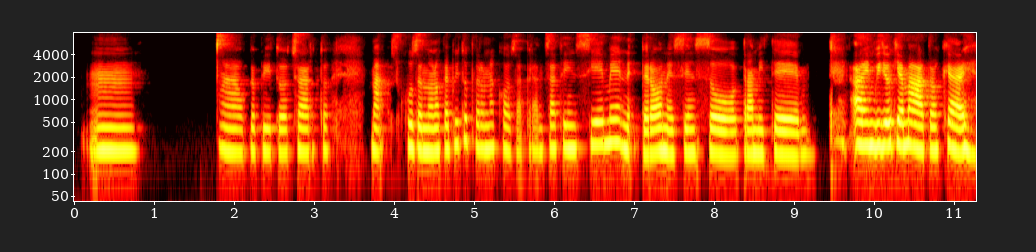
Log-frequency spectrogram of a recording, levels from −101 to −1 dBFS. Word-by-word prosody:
Mh. 210 -1 -2 1.1
Eh 205 -2 -3
ho 195 - -7
capito, 205 -1 -5
certo. 205 +1 -6 0.5
Ma 205 -2 -4
scusa, 225 -3 -2
non 205 0 +1
ho 210 - 0
capito 250 +5 -4
però 235 -5 -5
una 225 +1 -2
cosa, 220 -3 -8
pranzate 220 +2 -7
insieme, 250 +4 0
ne 215 -1 -2
però 195 +1 +3
nel 195 -2 +1
senso 190 -1 0
tramite 190 -1 +1 0.5
Ah, 250 0 +6
in 245 - +5
videochiamata, 240 -2 +5
okay, 215 -2 +3
210 Hz, 130 wpm, -22 LUFS, 200-225 Hz, 1.1 s, Ah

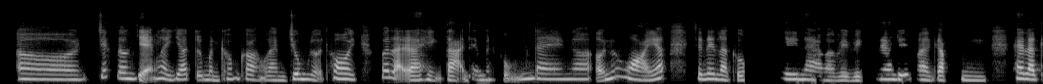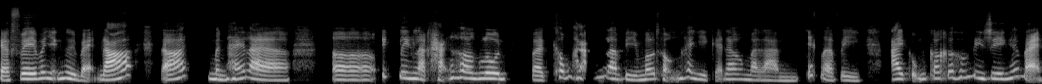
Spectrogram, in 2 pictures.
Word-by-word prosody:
Ờ, 230 -3 0 0.2
chắc 335 0 -9
đơn 270 -2 +1
giản 265 - +2
là 270 - 0
do 230 +1 -1
tụi 205 -3 -8
mình 210 -3 -4
không 250 +6 -6
còn 230 -5 -3
làm 195 -2 -5
chung 245 +1 +1
nữa 205 - -4
thôi, 255 -6 +2 0.2
với 320 -1 0
lại - - +2
là 200 - +4
hiện 215 +1 -5
tại 200 -1 +1
thì 215 - -12
mình 205 +1 -6
cũng 260 0 -3
đang, 245 -2 -1
ơ, 240 0 -2
ở - - -2
nước 285 +9 -1
ngoài 230 - +1
á, 290 - +2 0.3
cho 245 - -2
nên 245 -1 +1
là 210 - +2
cũng 195 0 -4 0.4
khi 240 -1 0
nào 220 -2 -1
mà 185 -1 -5
về 185 0 -4
Việt 180 0 -5
Nam 235 -1 -1
để 220 - +1
mà 215 -2 -1
gặp, 200 -1 +1
ừm, 190 -4 -4 0.3
hay 265 -1 +3
là 235 -2 +6
cà 200 -3 +2
phê 255 +4 +6
với 280 +2 +1
những 275 0 +2
người 260 -4 +4
bạn 225 +4 -1
đó. 220 - +8 0.3
Đó, - - +5 0.2
mình 235 -3 +2
thấy 255 +3 +2
là, 205 -8 +4 0.4
ờ, 210 -1 +2
ít 385 - -6
liên 280 -3 +3
lạc 255 - +3
hẳn - - +1
hơn 290 -3 +2
luôn 265 -2 +6 0.3
và 200 -2 +2
không 315 +2 -2
hẳn 280 -1 0
là 290 -6 +1
vì 215 -3 -2
mâu 235 +4 +1
thuẫn 280 - -3
hay 320 - -1
gì 225 -4 -2
cả - - -8
đâu 240 0 -2
mà 210 -3 -2
là - - -3 0.3
chắc - - -6
là 185 - 0
vì 185 -3 -5 0.3
ai 245 +1 +3
cũng 250 0 -4
có 280 - -2
cái 305 +1 -2
hướng 320 +5 -5
đi 280 -7 +1
riêng 260 0 0
á 350 - -4
bạn. 430 +2 +5
240 Hz, 250 wpm, -23 LUFS, 210-270 Hz, 0.4 s, đó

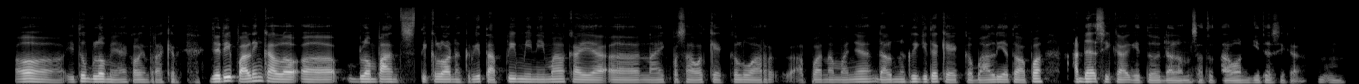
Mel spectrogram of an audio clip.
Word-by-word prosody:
Oh, 120 -5 +2
itu 115 +3 -1
belum 125 -1 +6
ya, 110 - -5
kalau 110 - -2
yang 110 0 -6
terakhir. 105 0 -7 0.3
Jadi, 165 +6 +8
paling 135 +2 +6
kalau, 120 -4 +6
eee, 115 -2 +2 0.2
belum 125 -1 +1
pans 120 -2 +1
di - - -5
ke 130 - -13
luar 120 -1 +4
negeri, 120 +4 -3
tapi 110 +4 0
minimal 120 0 -1
kayak, 110 -2 +1
eee, 105 -1 -2
naik 105 0 -7
pesawat 110 -1 -5
kayak 110 -2 -8
ke - - -4
luar, 110 0 -4 0.2
apa 110 +3 -7
namanya. 110 +3 -5
Dalam 115 -1 -2
negeri 120 +3 -2
gitu. 130 +1 +2
Kayak 110 -4 -4
ke - - -6
Bali, 105 +3 -2
atau 115 0 -1
apa. 135 -1 +4 0.3
Ada 135 +2 +4
sih, 120 -3 -5
Kak, 110 -1 -1
gitu. 100 0 -5
Dalam 95 +1 -4
1 95 +1 -10
tahun. 95 +2 -4
Gitu 100 0 -7
sih, 90 - -13
Kak, 145 - -12 0.2
mhm. 100 -2 -13
115 Hz, 205 wpm, -25 LUFS, 105-125 Hz, 0.3 s, Jadi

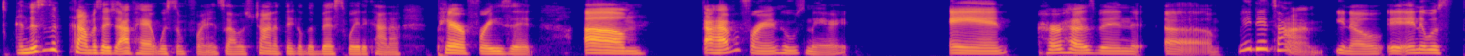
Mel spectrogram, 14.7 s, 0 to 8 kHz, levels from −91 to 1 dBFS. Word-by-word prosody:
And 175 +3 0
this 245 +6 +4
is 335 - -6
a 360 - +1
conversation 165 -3 +2
I've 150 -1 +3
had 135 -3 -2
with 135 0 -6
some 130 - -10
friends, 120 -1 -10
I 125 - -4
was 125 0 -10
tryna 145 -4 -4
think 140 -2 -8
of 130 - -9
the 125 - -6
best 130 +1 -4
way 125 -1 -1
to 120 - -5
kinda 115 -1 -8 0.4
paraphrase 150 -5 +2
it. 120 -1 -5 0.5
Um, 155 -4 +7 0.6
I 180 - +7
have 175 +7 +5
a - - -11
friend 155 - -3
who's 160 -1 -8
married 115 -4 -10 1.0
and 155 +1 +4 0.3
her 185 +1 -2
husband, 165 -6 -3 0.2
um, - - -7 0.2
he 350 +6 -5
did 395 0 0
time, 330 - -7
you 175 -3 -7
know, 135 0 -6
a 160 +2 -1
and 185 - -3
it - - -1
was 180 -1 -3
150 Hz, 170 wpm, -22 LUFS, 135-175 Hz, 1.0 s, Um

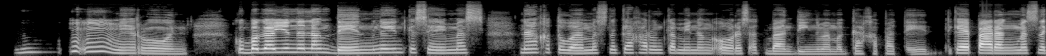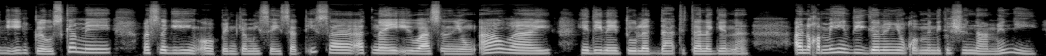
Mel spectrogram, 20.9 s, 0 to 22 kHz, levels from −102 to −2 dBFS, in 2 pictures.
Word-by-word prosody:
Hmm, 275 +3 -9 0.3
mm, 335 -1 -1
meron. 190 -4 -3 0.5
Kumbaga, 265 +1 +8
'yon 280 0 +7
nalang 270 -2 +5
din. 215 +2 +2
Ngayon 265 +1 +2
kasi 235 -5 0
mas 235 +3 -1 0.3
nakakatuwa, 250 -5 0
mas 220 +2 -5
nagkakaroon 235 -1 -5
kami 215 -2 -5
ng 205 0 -6
oras 195 -2 -2
at 215 - -8
bonding 170 -2 -2
ng 165 - -6
mga 165 - -4 0.2
magkakapatid. 175 -2 -9 0.2
Kaya 220 -1 +7
parang 205 -1 +7
mas 210 +1 0
nagiging 205 0 -1
close 175 -1 -1
kami, 260 -4 -2 0.3
mas 220 +2 -1
nagiging 210 -2 -3
open 180 -1 -5
kami 180 0 -5
sa 180 - -4
isa't 175 +1 -4
isa, 225 -8 -3
at 220 +1 -3
naiiwasan 185 -4 +1
yung 165 -1 -5
away, 215 -4 0 0.2
hindi 210 -1 -2
na 200 -1 +1
yung 195 - -19
tulad 190 -1 -2
dati 185 +2 -6
talaga 180 0 -2
na - - -8 0.5
ano 230 - +2
kami, 255 +4 -1
hindi 235 -1 0
gano'n 215 -1 -2
yung - - -13
komunikasyon 205 0 -5
namin 180 +8 -7
eh. 190 -7 -11
210 Hz, 150 wpm, -24 LUFS, 190-235 Hz, 0.5 s, Kumbaga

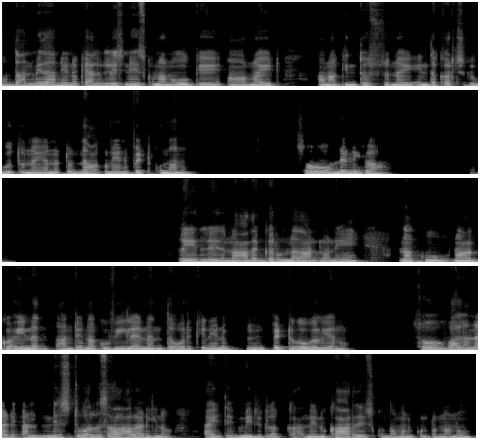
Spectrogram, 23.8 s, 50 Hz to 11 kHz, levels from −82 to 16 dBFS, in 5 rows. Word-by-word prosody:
దాని 190 +1 0
మీద 195 0 +2 0.2
నేను 170 -1 +1
కాల్కులేషన్ 180 -1 -2
ఏసుకున్నాను 150 -5 +1
ఓకె. 140 0 -1 0.3
ఆల్‌రైట్. 140 0 0 0.4
ఆ! - - 0
నాకింతొస్తున్నయి, 135 0 0
ఇంత 140 -1 +3
ఖర్చుకి 150 +4 -5
బోతున్నాయి 135 -1 +1
అన్నట్టు, 150 +5 0
నాకు 165 +2 -3
నేను 185 0 +1
పెట్టుకున్నాను. 155 - +1 1.2
సో, 225 - -1 0.3
నేనిగ 195 -1 +3 2.9
లేదు 165 +3 +1
లేదు. 140 -3 +1
నా - - +1
దగ్గరున్న 145 +1 +2
దాంట్లోనే 130 +6 -2 0.6
నాకు, 150 0 +1 0.3
నాకు 145 +1 +3
అయినత్ 145 +2 +3 0.2
అంటే 140 +3 0
నాకు 135 0 -2
వీలైనంత 140 0 +3
వరకు 135 +5 -6
నేను 225 -4 +2 0.2
హ్మ్, 160 -1 +3
పెట్టుకోగలిగాను. 145 -4 +1 0.7
సో 215 - -1 0.2
వాళ్ళని 185 +1 +2
అడి 180 0 -3
అండ్ 180 0 +3
నెక్స్ట్ 165 +3 -3
వాళ్ళు 180 -4 0
సలహాలడిగిన 155 -2 +1 0.4
అయితే, 135 +4 -3 0.2
మీరు 145 -1 +3
ఇట్లా 140 - -5 0.3
నేను 135 +1 +2
కార్ 135 0 +1
దీసుకుందాం 140 +1 -5
అనుకుంటున్నాను, 135 +4 -1
145 Hz, 120 wpm, -23 LUFS, 135-165 Hz, 2.9 s, ఇంత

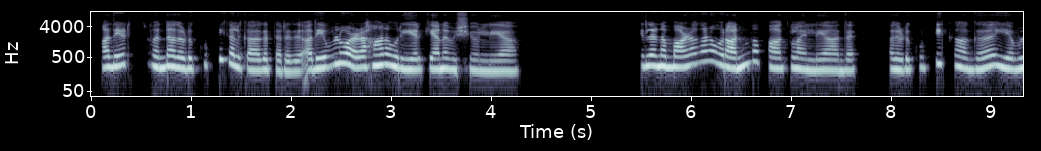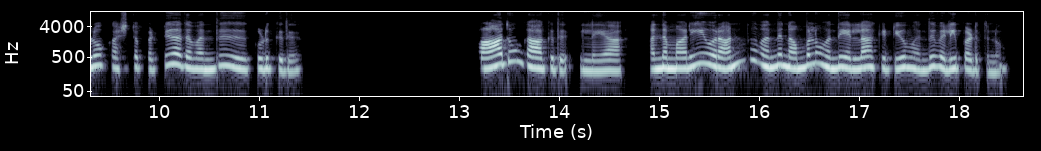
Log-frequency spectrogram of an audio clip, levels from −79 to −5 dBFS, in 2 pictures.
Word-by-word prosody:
அத 260 - +2
எடுத்துட்டு 300 -1 -8
வந்து 260 +2 +3
அதோட 240 -2 +2
குட்டிகளுக்காக 270 - -2
தருது. 195 -1 -3
அது 225 - +1
எவ்வளோ 320 +5 0
அழகான 265 +4 +3
ஒரு 245 - 0
இயற்கையான 225 +1 +1
விஷயம் 215 -2 -5
இல்லையா? 200 0 -2 1.3
இதுல 285 +1 +2
நம்ம 265 -1 +3
அழகான 330 +8 -1
ஒரு 285 - +3
அன்ப 320 +10 0
பாக்கலாம். 240 -1 -1
இல்லையா? 215 0 -2
அதை 210 0 -3 0.4
அதோட 220 -1 -1
குட்டிக்காக 255 -2 -4 0.4
எவ்ளோ 240 +5 0
கஷ்டப்பட்டு 240 +1 -8
அதை 260 -4 0
வந்து 225 +6 0 0.3
குடுக்குது. 225 -4 -4 1.9
பாதும்காக்குது, 255 - +4 0.2
இல்லையா? 205 0 -2 0.4
அந்த 235 +2 +4
மாரி 235 +3 +2 0.2
ஒரு 265 -3 +4
அன்பு 370 - -2
வந்து, 265 +2 +3
நம்மளும் 290 +6 +1
வந்து, 245 +1 +2
எல்லார்கிட்டையும் 245 0 0
வந்து 215 +4 -1
வெளிப்படுத்தணும். 220 -3 -3
240 Hz, 130 wpm, -23 LUFS, 220-275 Hz, 1.9 s, பாதும்காக்குது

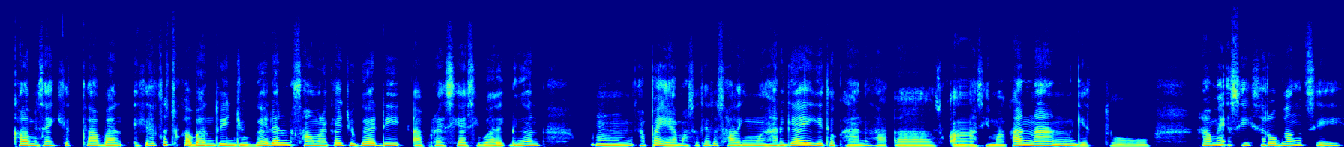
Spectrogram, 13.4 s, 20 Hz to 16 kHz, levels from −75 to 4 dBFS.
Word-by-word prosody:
kalau 210 -1 +4
misalnya 200 0 -1
kita 205 -1 -1
ban 185 0 +2
kita 200 +3 -3
tuh 300 - +4
suka - - 0
bantuin 190 +1 +3
juga 180 +2 0
dan 260 +1 +5
sama 200 -6 +1
mereka 240 +5 -1
juga 215 +1 +2
diapresiasi 190 -5 -1
balik 175 +5 0
dengan 210 +4 +2 0.6
mmm, 185 -1 0
apa 235 +5 -1
ya, 180 -1 +1
maksudnya 195 +1 -4
tuh - - -11
saling 190 -1 0
menghargai 190 +5 +2
gitu 210 -1 +1
kan, 180 +2 -2
sa 185 -1 -3
eee, 170 0 0
suka - - -4 0.2
ngasih 165 +2 -4
makanan 210 +2 +4 0.2
gitu. 160 0 -7 0.6
Rame 235 +4 +3 0.2
sih, 230 -1 -3
seru 225 -1 0
banget 235 +3 0
sih. 215 -1 -2
195 Hz, 160 wpm, -24 LUFS, 185-220 Hz, 0.6 s, dan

